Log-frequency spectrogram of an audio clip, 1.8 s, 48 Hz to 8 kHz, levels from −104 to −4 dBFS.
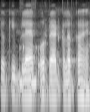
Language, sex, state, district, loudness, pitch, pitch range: Hindi, male, Uttar Pradesh, Shamli, -18 LUFS, 105 Hz, 100-110 Hz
